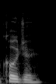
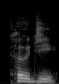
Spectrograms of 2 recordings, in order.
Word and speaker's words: Kojey: How do you pronounce his name? Kojey. Is it Kojey or Kojo? Kojey. Kojey. You're on about Kojo Funds, not him.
